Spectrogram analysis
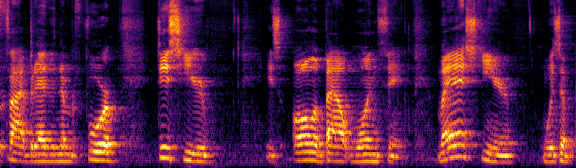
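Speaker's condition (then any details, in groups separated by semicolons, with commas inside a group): No condition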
